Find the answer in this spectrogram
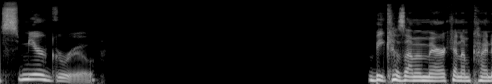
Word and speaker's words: Smeargle: Um, I found out about smearguru, which is smeargle, but uh it's a variant of smear gole called smearguru because I'm American.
